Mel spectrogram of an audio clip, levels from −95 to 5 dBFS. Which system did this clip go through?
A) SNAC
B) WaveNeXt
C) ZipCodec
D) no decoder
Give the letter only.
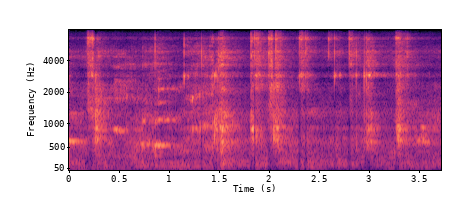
A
